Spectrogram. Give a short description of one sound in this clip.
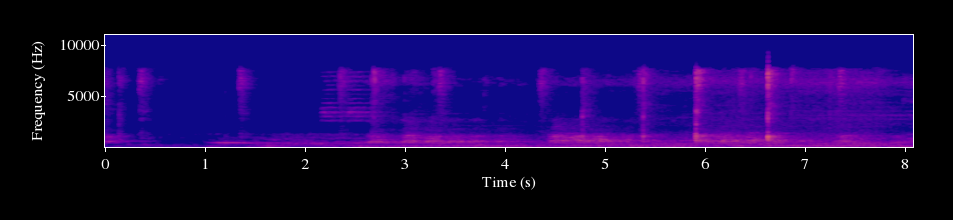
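Small plastic clicks sound as a mouse is handled and opened.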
